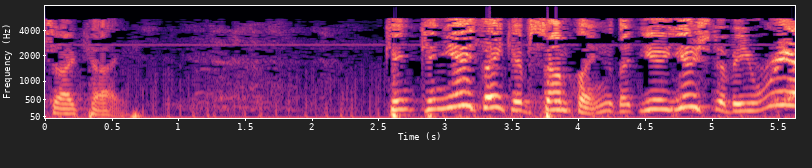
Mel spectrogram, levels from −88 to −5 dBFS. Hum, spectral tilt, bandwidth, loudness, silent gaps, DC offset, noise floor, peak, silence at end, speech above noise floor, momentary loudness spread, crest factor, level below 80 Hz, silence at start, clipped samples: none; -6.5 dB/octave; 8 kHz; -14 LUFS; none; 0.9%; -42 dBFS; 0 dBFS; 0 s; 27 dB; 13 LU; 16 dB; -30 dBFS; 0 s; under 0.1%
